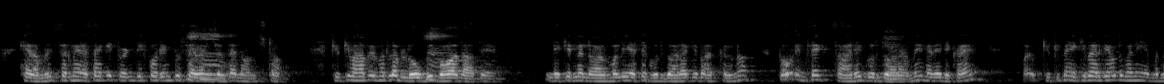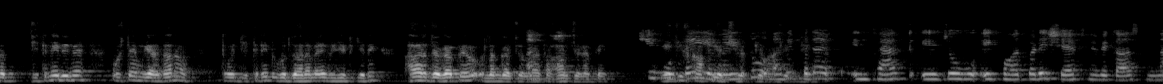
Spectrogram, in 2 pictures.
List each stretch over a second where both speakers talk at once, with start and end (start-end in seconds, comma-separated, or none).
18.3-19.8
